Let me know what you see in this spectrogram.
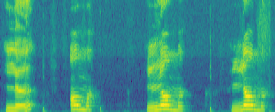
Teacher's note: So H does not carry throat sound like it does in English.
